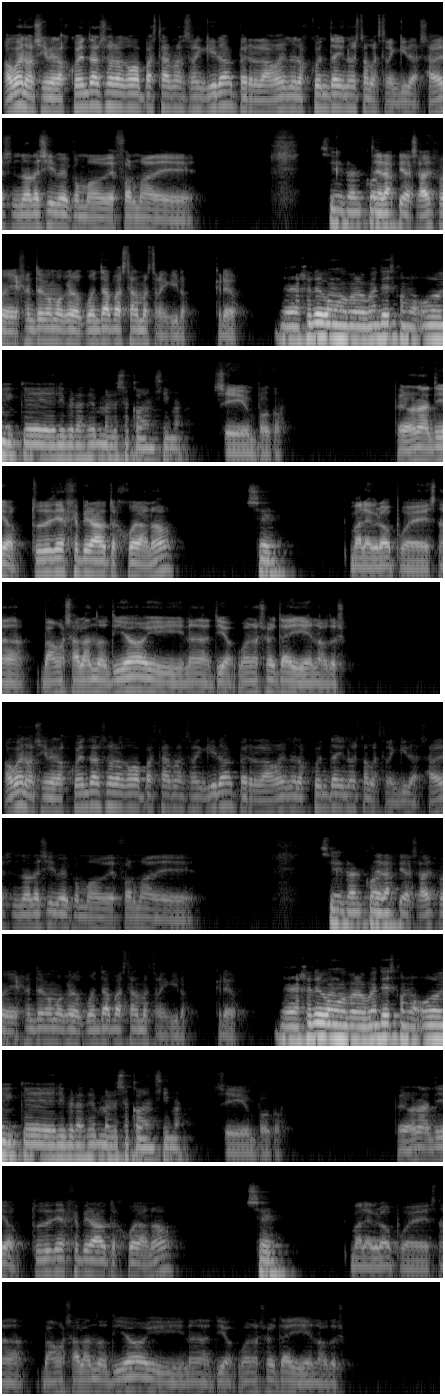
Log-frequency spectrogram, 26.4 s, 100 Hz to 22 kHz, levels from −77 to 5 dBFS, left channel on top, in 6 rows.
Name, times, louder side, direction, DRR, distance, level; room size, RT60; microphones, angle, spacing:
voice 1, 0.0-6.3 7.1-7.4 8.1-10.7 11.0-11.2 15.4-16.0 17.2-19.3 21.1-25.5, left 7 dB, 85° left, 0.3 m, -28 dB
voice 2, 7.7-8.3 11.5-15.0 20.1-20.4, left 1 dB, 5° right, 0.8 m, -24 dB
12.0 x 10.5 x 2.3 m
head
